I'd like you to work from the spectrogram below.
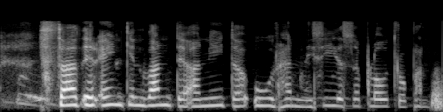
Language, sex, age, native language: Icelandic, female, 12, Icelandic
